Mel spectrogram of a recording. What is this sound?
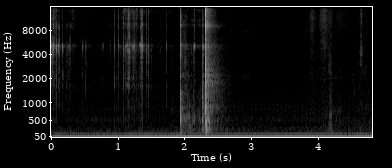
Sound effects > Objects / House appliances
cap folley 3
jostling caps around recorded with tasam field recorder
cap, delicate, foley, metal, sfx, small, tap, taps, tink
